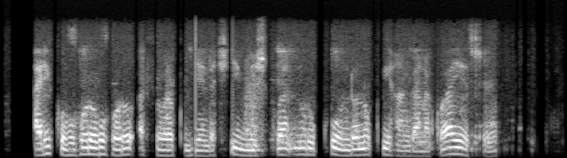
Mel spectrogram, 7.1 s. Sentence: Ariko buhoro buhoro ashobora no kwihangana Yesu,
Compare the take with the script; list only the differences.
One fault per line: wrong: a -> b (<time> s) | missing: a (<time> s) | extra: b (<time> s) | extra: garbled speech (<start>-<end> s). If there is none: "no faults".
extra: kugenda ashimishwa n'urukundo (2.3 s)
extra: kwa (5.4 s)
